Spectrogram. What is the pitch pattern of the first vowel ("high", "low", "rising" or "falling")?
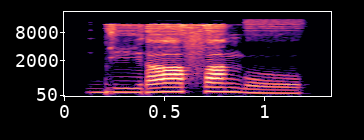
low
